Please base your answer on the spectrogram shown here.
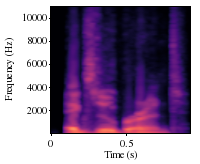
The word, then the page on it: exuberant: American English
